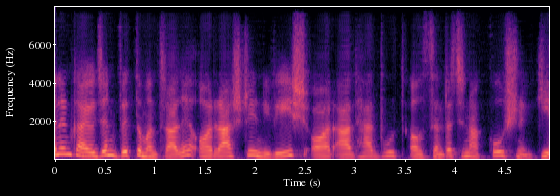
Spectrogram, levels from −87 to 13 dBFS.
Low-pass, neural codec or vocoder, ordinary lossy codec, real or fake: none; codec, 16 kHz, about 1 kbps, DyCAST, with the encoder's durations; none; fake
